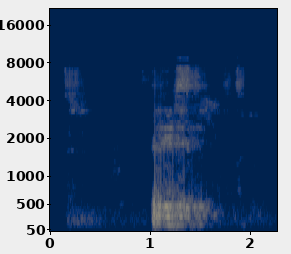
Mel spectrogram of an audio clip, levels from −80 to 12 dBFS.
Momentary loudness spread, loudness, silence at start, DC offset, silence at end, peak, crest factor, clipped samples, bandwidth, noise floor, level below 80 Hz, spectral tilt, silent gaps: 22 LU; -35 LUFS; 0.15 s; under 0.1%; 0.35 s; -18 dBFS; 22 dB; under 0.1%; 9.4 kHz; -70 dBFS; -76 dBFS; -4.5 dB/octave; none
